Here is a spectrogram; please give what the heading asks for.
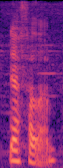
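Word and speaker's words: Nephalem: he's a Nephilim and I'm going to pronounce it like Nephilim but like you know n e p h a l e m Nephilim so semi is technically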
